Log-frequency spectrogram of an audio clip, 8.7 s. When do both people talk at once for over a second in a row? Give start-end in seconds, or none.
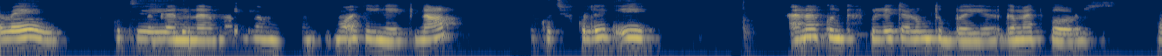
none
